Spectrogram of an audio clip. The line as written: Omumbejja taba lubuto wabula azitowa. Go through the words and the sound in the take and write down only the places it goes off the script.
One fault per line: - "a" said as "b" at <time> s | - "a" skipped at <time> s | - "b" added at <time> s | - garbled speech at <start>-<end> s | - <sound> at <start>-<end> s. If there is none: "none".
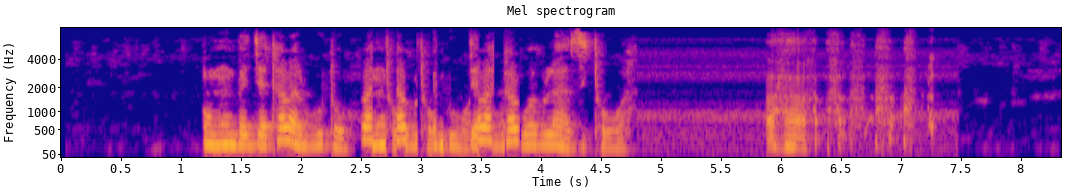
- garbled speech at 2.5-3.8 s
- laugh at 5.9-7.4 s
